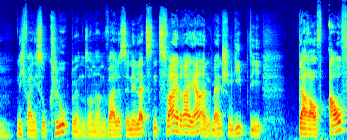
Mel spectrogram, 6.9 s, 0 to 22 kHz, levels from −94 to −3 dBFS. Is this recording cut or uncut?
cut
